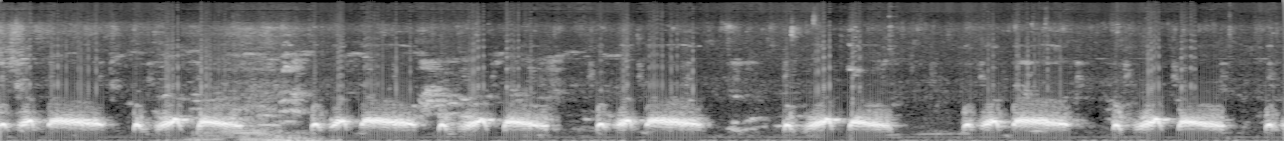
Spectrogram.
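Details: Persistently calling spotted dove with a big voice, repeating short mellow coos in quick bunches, roughly two to three per second, with a loud rustling burst early on and otherwise quiet surroundings.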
